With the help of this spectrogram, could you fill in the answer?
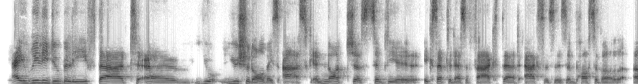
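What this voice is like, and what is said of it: German accent. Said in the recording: “My accent that you hear is German.”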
